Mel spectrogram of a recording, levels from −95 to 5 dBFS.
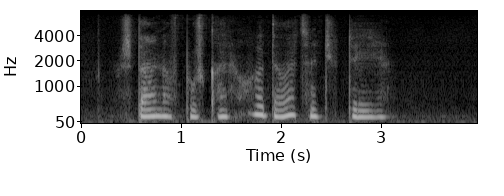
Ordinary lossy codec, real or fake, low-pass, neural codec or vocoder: none; fake; 7.2 kHz; codec, 16 kHz, 1.1 kbps, Voila-Tokenizer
